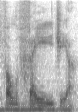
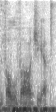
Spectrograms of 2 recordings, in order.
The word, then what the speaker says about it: Volvagia: out thought I said volvagia which isn't yeah which which is not correct I was more focused on pronouncing the G as a j rather than the vowels so I sort of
